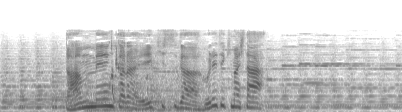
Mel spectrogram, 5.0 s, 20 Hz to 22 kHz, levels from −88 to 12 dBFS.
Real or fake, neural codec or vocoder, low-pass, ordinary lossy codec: real; none; 7.2 kHz; none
